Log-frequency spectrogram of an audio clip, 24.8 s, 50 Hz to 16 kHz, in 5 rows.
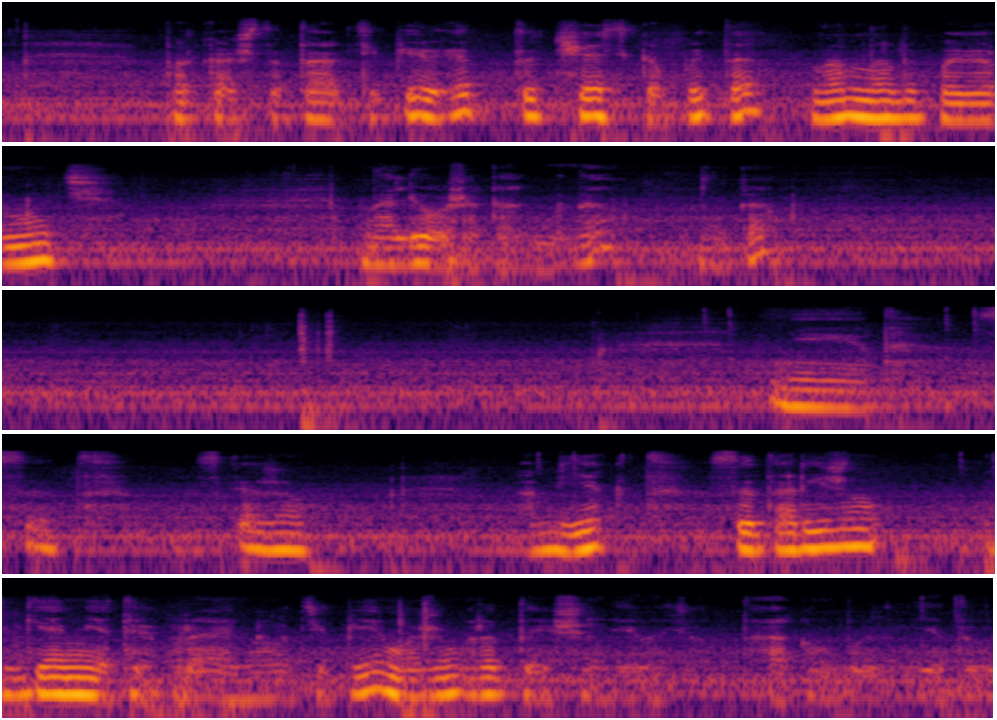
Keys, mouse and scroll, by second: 4.3 KP_3, 11.4 g, 14.6-17.6 drag, 21.8 r.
